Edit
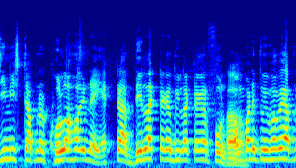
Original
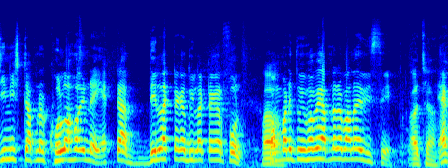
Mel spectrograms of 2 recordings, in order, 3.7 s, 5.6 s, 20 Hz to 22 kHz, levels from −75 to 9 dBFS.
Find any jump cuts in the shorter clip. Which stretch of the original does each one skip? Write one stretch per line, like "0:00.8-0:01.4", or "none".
0:01.6-0:01.8
0:03.0-0:03.3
